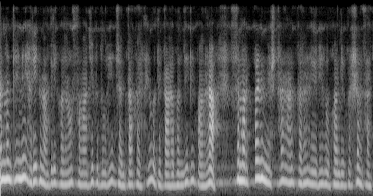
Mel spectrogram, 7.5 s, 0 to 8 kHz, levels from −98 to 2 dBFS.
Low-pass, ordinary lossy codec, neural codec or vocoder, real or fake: 7.2 kHz; none; autoencoder, 22.05 kHz, a latent of 192 numbers a frame, VITS, trained on one speaker; fake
